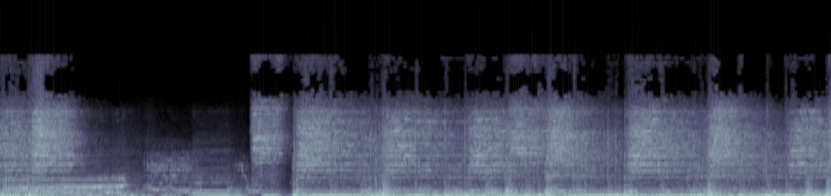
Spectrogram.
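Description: Live metal band playing loud, with a drum kit and electric guitars. About a second in the full band drops back to a thinner sound for a second and a half, then crashes back in together.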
